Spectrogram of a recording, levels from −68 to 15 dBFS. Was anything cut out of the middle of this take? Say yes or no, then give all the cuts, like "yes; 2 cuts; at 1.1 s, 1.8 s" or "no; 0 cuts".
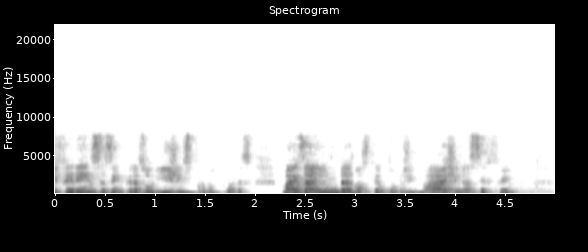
yes; 2 cuts; at 3.0 s, 3.4 s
